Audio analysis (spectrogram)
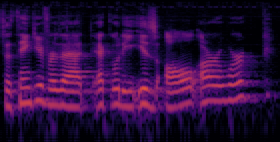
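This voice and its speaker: A woman's voice: medium pitch, normal speed, warm tone. A woman chairing a school board meeting, her voice muffled by a face mask as she speaks emphatically about community.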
